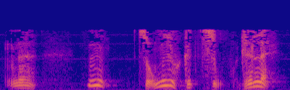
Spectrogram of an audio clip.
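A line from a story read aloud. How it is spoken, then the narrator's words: Muttering. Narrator (Chinese): 孙玉婷在窑里嘟囔着说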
